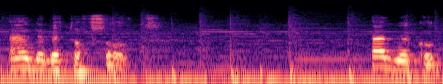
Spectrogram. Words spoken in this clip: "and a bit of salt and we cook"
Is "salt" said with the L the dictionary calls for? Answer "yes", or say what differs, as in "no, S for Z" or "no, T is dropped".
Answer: yes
